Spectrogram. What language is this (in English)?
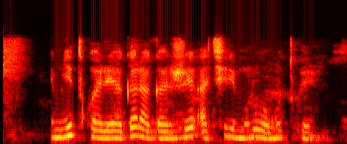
Kinyarwanda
